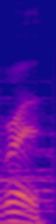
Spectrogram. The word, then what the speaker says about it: roux: we're moving straight on to start on the roux. That's spelled R-O-U-X.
